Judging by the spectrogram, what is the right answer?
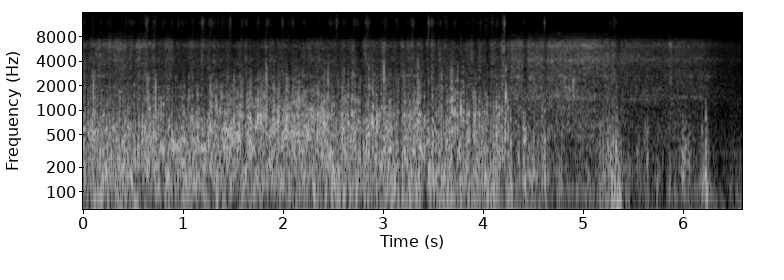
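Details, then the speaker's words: Lada Niva Travel road test at speed after a DIY fix for rattling front brake pads, on the same road where it rattled before. Road and wind roar only, no rattle over bumps; brakes quiet, no pad rattle. "Итак шума то нету удивительный ведь человек оказался прав"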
